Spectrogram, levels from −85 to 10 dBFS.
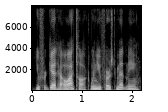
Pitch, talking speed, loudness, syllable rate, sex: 115 Hz, 275 wpm, -18 LUFS, 5.8 syllables/s, male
